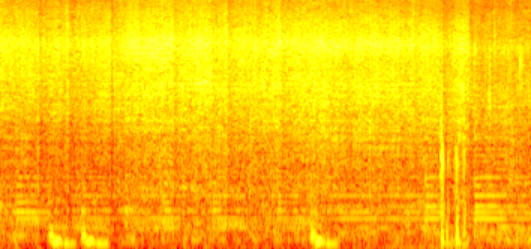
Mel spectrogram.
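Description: Boiled potato and pea mixture with ginger and green chilli frying in hot oil in a wok, giving a steady close sizzle with a few soft stirring scrapes and clinks throughout.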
